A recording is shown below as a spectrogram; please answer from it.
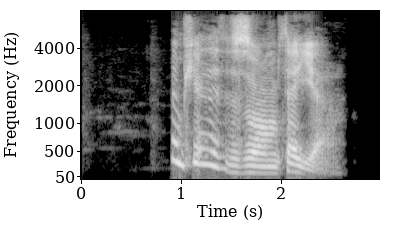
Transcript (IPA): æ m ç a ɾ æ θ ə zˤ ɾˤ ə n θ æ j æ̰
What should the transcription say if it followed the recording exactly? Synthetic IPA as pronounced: æ m ç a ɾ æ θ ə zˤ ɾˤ ə m θ æ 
